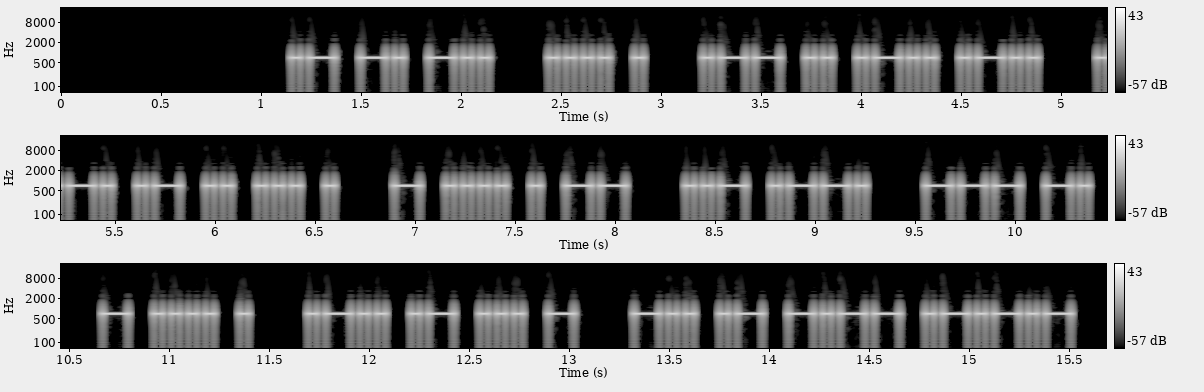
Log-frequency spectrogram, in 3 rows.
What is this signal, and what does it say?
Morse code, heard as a keyed tone, about 28 wpm, 700 Hz. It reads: AND HE WILL RAISE THEM UP ON THE LAST DAY.
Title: Sentences from Top 1400 Words 28wpm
